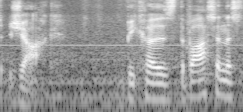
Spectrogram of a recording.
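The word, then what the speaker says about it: Jacques: it's Jac it's pronounced jacqu because the boss in this level is a Jack In The Box and it is a pun on that this level is pretty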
